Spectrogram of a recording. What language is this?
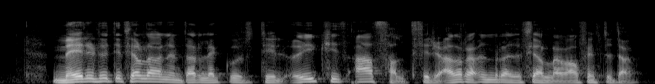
Icelandic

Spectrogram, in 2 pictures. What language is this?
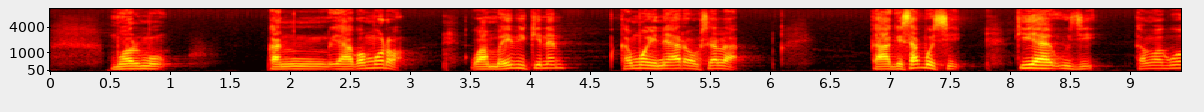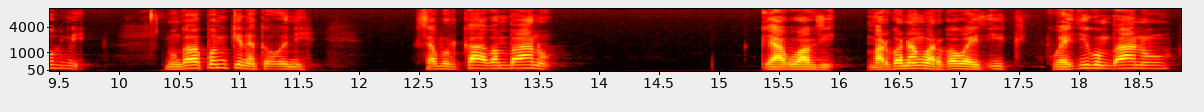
Tangale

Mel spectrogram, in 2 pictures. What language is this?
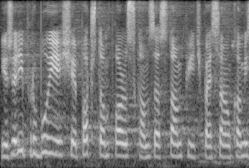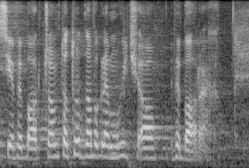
Polish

